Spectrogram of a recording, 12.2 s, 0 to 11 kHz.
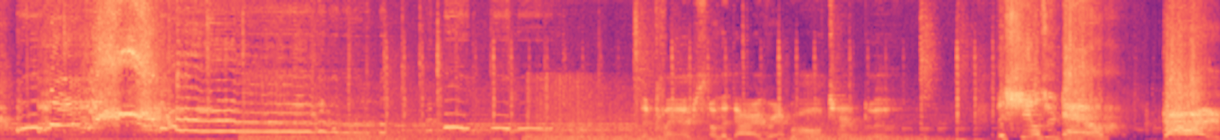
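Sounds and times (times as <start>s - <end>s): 
woman screaming: 0.0s - 5.6s
dense rumbling noise: 0.0s - 11.1s
speech: 7.2s - 9.0s, 10.0s - 12.2s.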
